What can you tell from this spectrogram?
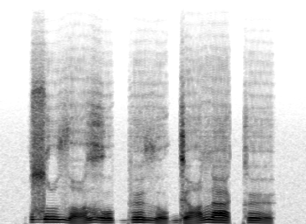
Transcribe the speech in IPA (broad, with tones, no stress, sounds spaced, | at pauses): zˤ o˥ ðˤ ɯ˩˥ ɣ o˥ b ø˥ ð o˩˥ ɡʲ ɑ˩˥ l æ˥˩ k ø˥˩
